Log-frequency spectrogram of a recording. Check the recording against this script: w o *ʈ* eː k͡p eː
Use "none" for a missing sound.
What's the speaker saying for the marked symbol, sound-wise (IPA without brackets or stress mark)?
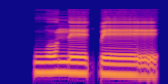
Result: n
